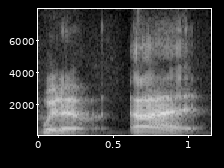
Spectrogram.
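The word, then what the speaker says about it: Whydah: Widda Galley. Yeah. Widda like widow. Widda. Anyway, go on. Yeah, they kind of pronounce it widow.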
